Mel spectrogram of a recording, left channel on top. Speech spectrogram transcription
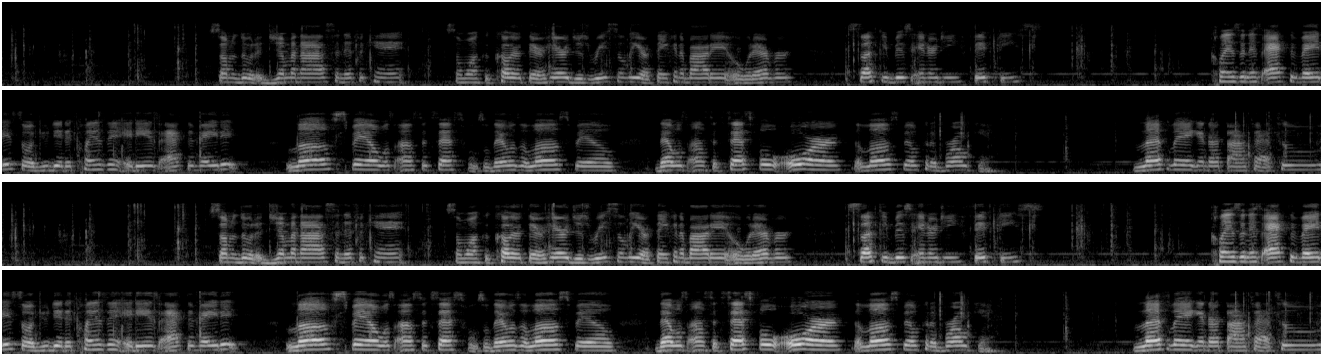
Something to do with a Gemini significant. Someone could color their hair just recently or thinking about it or whatever. Succubus energy, 50s. Cleansing is activated. So if you did a cleansing, it is activated. Love spell was unsuccessful. So there was a love spell that was unsuccessful, or the love spell could have broken. Left leg and their thigh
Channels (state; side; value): quieter; left; 6.0 dB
